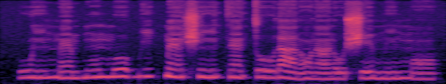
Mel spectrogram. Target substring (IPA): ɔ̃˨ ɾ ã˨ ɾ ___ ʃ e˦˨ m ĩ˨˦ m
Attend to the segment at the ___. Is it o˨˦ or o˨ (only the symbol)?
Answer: o˨˦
